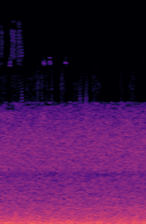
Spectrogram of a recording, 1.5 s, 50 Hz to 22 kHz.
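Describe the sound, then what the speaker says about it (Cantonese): Roaring water of a waterfall in the Maling River canyon in Guizhou, one of a cascading group of falls, heard as a loud, dense, steady rush with no break. "呢個已經係出現咗第4條瀑布啦"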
